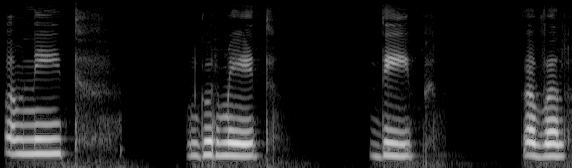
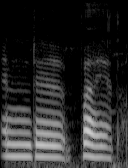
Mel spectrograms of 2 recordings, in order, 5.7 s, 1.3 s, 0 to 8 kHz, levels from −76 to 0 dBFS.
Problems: none marked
